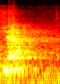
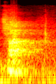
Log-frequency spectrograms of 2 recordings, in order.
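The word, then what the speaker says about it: kyat: But don't forget, when you are in Myanmar, the word K is pronounced C. So it's not Kya, it's Chat.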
